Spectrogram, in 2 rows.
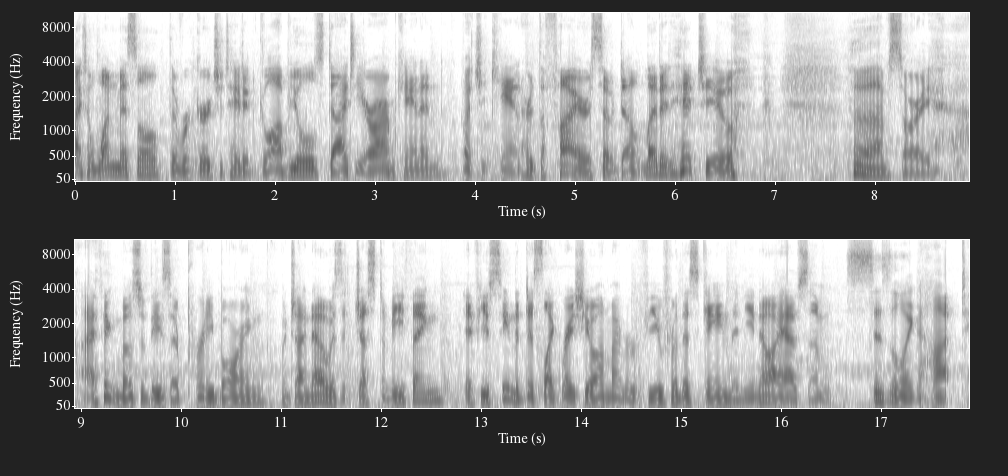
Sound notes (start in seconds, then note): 6.9 sigh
